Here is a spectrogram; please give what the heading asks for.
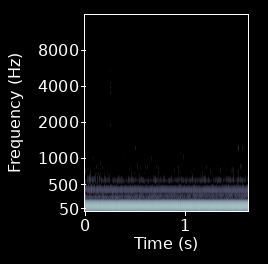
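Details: Masco M25N valve amp, poorly re-capped, run on 200 W current-limiter bulb, HT B+ only 134 V: constant low pure hum with even overtones, no variation; mains hum from insufficient filter capacitance.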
